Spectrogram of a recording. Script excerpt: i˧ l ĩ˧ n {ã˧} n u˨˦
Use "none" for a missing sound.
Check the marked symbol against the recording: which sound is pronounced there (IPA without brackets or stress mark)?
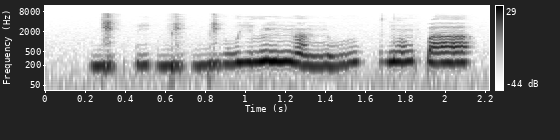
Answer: ã˨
